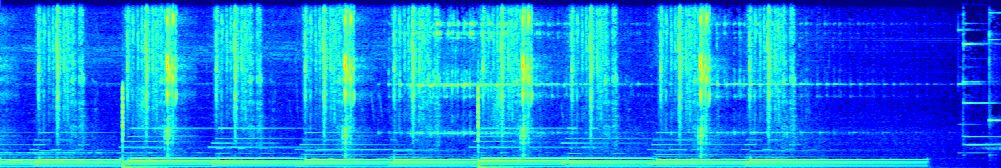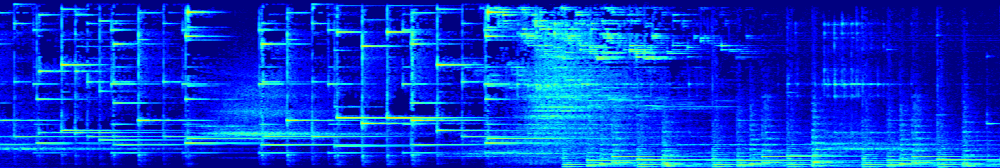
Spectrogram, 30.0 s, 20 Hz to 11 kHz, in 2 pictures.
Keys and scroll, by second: 4.7 ctrl+s, 7.2 ctrl+s, 9.3 t, 11.3 alt+x, 12.8 z, 13.8 0, 14.0 Return, 15.6 ctrl+s, 29.3 Return.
